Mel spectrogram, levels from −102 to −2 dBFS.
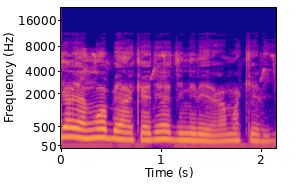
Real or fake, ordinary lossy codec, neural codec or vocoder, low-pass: real; none; none; none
